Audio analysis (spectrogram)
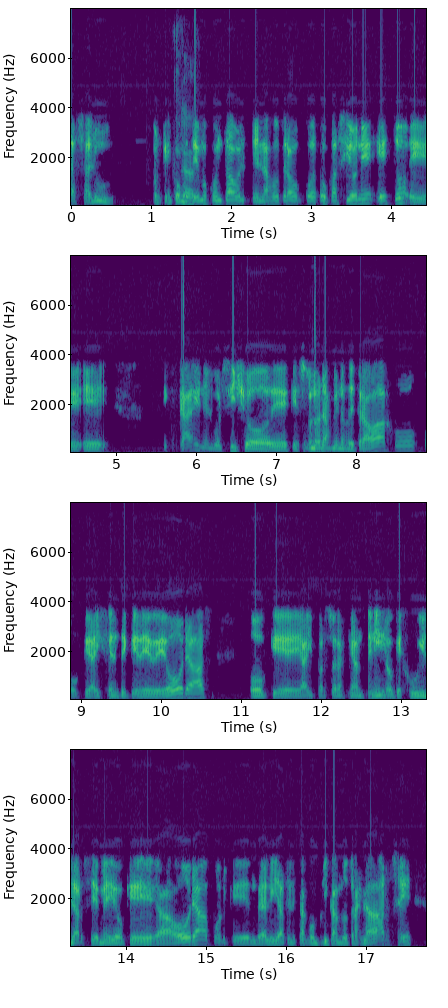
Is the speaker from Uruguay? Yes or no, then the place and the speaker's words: yes; San Luis, Canelones, Uruguay; acá a 4 kilómetros de San Luis, de donde soy yo, que acá en San Luis el tema más afectado es por el 712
